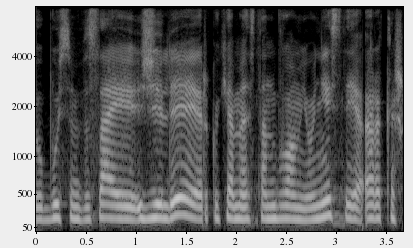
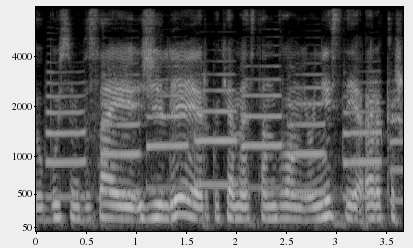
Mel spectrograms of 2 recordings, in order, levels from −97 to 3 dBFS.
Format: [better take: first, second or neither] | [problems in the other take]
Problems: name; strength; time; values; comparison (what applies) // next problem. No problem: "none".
first | background sound (Trumpet); 7 dB below the speech // room echo; dies away in 0.2 s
